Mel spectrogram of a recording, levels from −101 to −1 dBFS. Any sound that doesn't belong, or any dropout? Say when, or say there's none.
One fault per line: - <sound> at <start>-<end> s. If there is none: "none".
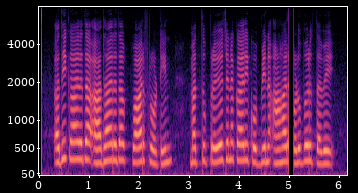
- dropout at 5.0-5.1 s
